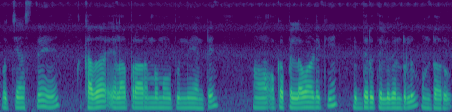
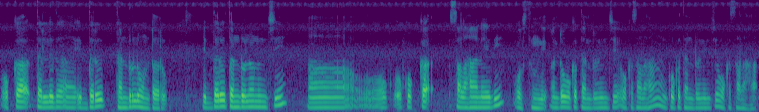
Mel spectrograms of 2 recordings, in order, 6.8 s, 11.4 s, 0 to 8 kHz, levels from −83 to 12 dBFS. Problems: constant background noise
